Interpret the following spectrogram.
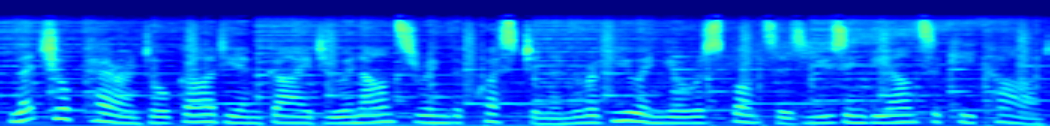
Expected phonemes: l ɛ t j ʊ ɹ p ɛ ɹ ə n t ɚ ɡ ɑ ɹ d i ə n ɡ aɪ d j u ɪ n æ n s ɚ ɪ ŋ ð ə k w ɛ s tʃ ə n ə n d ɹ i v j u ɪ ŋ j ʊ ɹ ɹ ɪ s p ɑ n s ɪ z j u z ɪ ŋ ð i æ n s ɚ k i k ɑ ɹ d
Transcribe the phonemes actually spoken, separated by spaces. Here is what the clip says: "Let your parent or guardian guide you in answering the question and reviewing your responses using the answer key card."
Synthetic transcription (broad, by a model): l ɛ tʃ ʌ ɹ p ɛ ɹ ə n t ɚ ɡ ɑ ɹ d i ə n ɡ aɪ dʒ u ɪ n æ n s ɚ ɪ ŋ ð ə k w ɛ s tʃ ə n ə n ɹ i v j u ɪ ŋ j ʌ ɹ ɹ ɪ s p ɑ n s ɪ z j u z ɪ ŋ ð i æ n s ɚ k i k ɑ ɹ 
